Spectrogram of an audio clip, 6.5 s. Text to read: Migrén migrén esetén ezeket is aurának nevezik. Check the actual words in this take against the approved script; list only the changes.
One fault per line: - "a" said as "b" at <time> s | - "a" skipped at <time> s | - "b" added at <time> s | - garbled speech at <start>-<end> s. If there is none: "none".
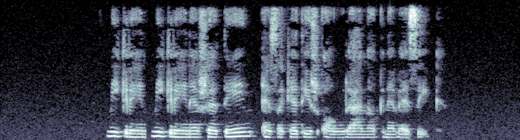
none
